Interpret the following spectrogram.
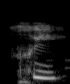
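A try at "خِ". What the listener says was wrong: Perfect. Well done.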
